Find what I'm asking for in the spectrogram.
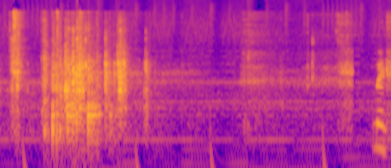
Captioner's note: clanging of objects; pop music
